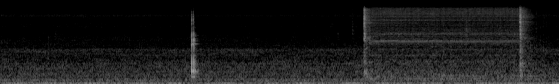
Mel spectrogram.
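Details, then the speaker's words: At key-on of a Yamaha Ysuku, the newly replaced fuel pump in the tank clicks, whirs faintly for about one and a half seconds and clicks off, priming as it should to the throttle body. "Okey. Bermakna dia berfungsi. So kita pasang habis, kita tengok dia hidup ke tak hidup."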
